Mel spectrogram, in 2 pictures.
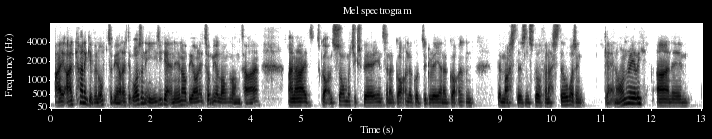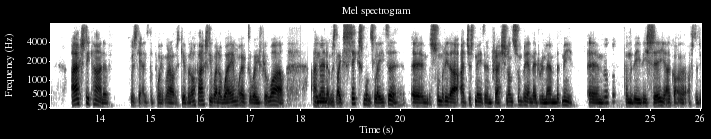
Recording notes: This conversation originally took place during lockdown as a video interview rather than audio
